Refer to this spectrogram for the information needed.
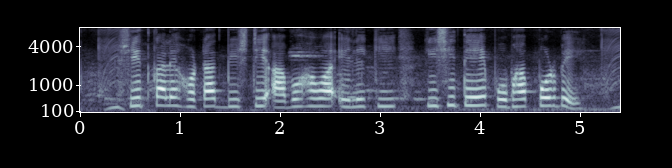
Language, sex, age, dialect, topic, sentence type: Bengali, female, 18-24, Rajbangshi, agriculture, question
